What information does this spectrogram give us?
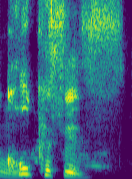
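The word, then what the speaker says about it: Caucasus: yeah but you're mispronouncing it's not CAU it's the caucuses no theau it's not Asian there's no Asian in Caucasian the caucuses is a mountain region in Georgia we know this just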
